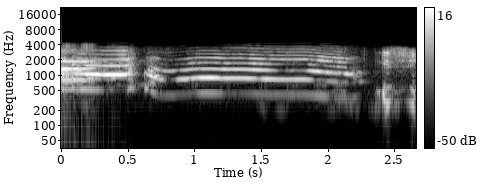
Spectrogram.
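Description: A sustained, tonal wail lasting a couple of seconds between fussy vocal sounds; ordinary crying from a young child.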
